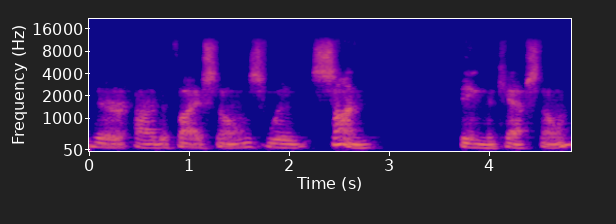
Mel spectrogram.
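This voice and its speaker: A man speaks at a very slow pace with a dark, mellow tone, somewhat breathy, his pitch swinging very widely. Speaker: spiritual teacher. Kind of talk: recorded spiritual teaching monologue. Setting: at home, early morning. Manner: soft-spoken; halting, with fillers.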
